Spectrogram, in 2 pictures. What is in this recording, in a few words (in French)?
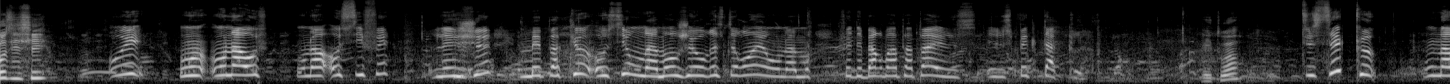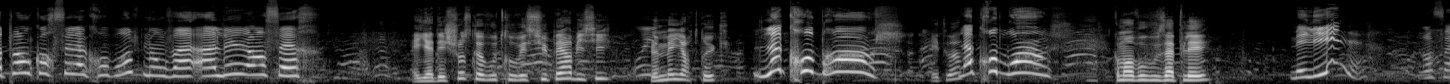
Petit train Enfants Microtrottoir Guinguettes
